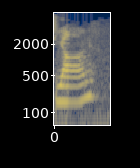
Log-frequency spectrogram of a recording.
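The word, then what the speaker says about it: yang (羊): It's pronounced yang, and that is how the character for oxygen is pronounced, yang.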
